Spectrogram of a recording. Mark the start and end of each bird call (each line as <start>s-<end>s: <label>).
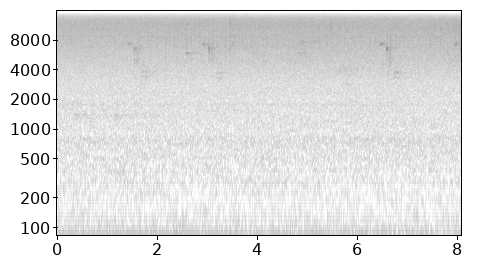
0.0s-1.9s: American Crow (Corvus brachyrhynchos)
0.0s-8.1s: Black-capped Chickadee (Poecile atricapillus)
